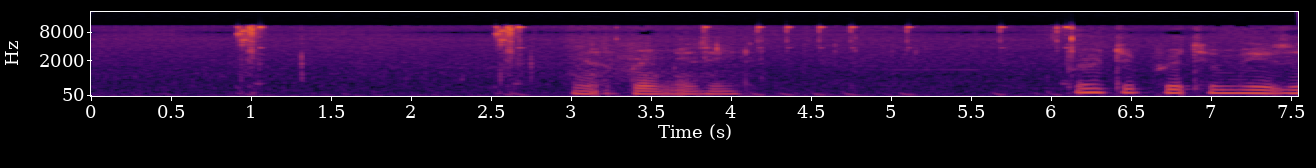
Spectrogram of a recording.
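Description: Short game menu clicks sound as selections change.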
